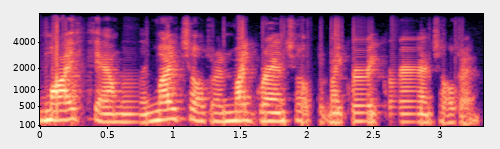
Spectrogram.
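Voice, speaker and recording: Music plays in the background. A woman talks with an American accent. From California. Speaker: network marketing leader. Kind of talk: interview.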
